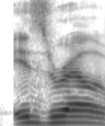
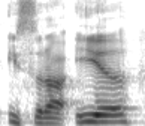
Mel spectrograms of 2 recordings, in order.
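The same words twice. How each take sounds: First: The stress is on the first syllable. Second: The stress is on the last syllable. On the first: "with the emphasis on the first syllable" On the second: "which places the emphasis on the last"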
